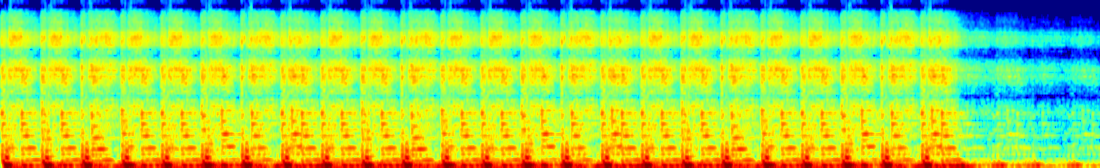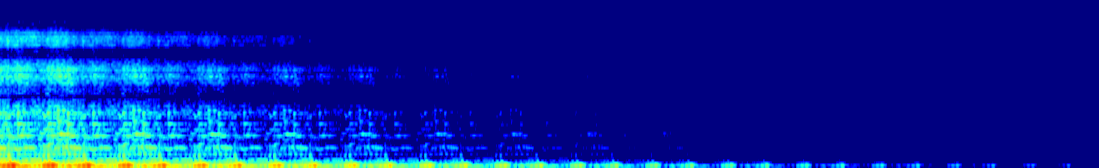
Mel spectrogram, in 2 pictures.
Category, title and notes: Music > Other
low effort russian song (DONK)
Should you be making a documentary film about Russia or Poland from the hardcore side, use this sound. I will be more than happy to see it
